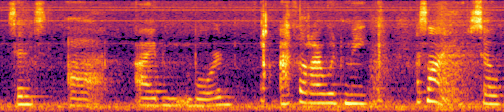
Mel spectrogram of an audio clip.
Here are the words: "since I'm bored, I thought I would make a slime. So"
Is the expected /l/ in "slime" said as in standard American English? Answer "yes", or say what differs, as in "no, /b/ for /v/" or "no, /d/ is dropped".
no, /l/ is dropped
